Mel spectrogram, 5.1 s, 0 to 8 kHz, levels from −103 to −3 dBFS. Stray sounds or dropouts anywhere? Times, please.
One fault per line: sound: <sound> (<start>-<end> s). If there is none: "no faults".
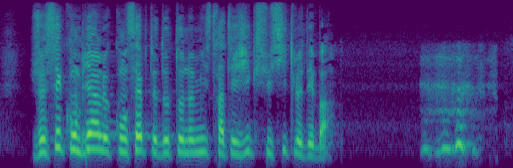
sound: laugh (4.2-5.0 s)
